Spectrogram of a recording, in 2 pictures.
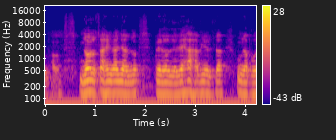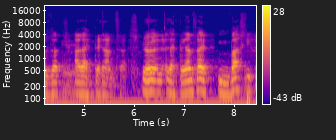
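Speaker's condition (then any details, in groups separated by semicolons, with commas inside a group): Tongue cancer, partial glossectomy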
